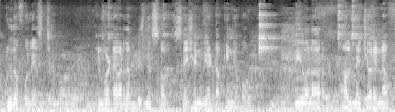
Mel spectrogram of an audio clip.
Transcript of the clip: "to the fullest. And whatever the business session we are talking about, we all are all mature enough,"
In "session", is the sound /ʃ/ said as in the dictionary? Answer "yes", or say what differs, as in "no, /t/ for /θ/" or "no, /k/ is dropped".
yes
